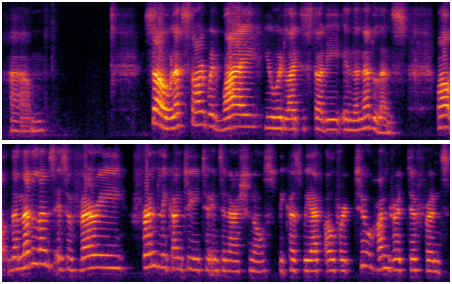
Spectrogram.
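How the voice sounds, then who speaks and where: Bright-voiced woman presenting a webinar. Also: mid-range voice, poor audio. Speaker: university student recruiter. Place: online video call.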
